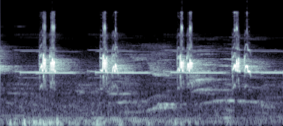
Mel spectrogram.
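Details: Sharp paired chirps from a young Yellow-vented Bulbul, recorded as a lure for trapping wild birds; each pair is quick and bright, with pauses near a second between them and low rumble behind.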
